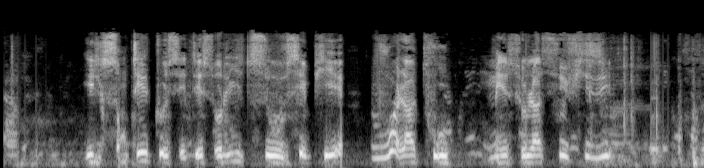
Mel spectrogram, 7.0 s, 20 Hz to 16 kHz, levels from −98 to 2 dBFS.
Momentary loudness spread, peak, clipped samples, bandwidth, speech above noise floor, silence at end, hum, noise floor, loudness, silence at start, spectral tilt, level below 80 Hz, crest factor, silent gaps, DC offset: 15 LU; -2 dBFS; under 0.1%; 7.8 kHz; 26 dB; 0 s; none; -41 dBFS; -15 LUFS; 0.05 s; -4 dB/octave; -50 dBFS; 14 dB; none; under 0.1%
